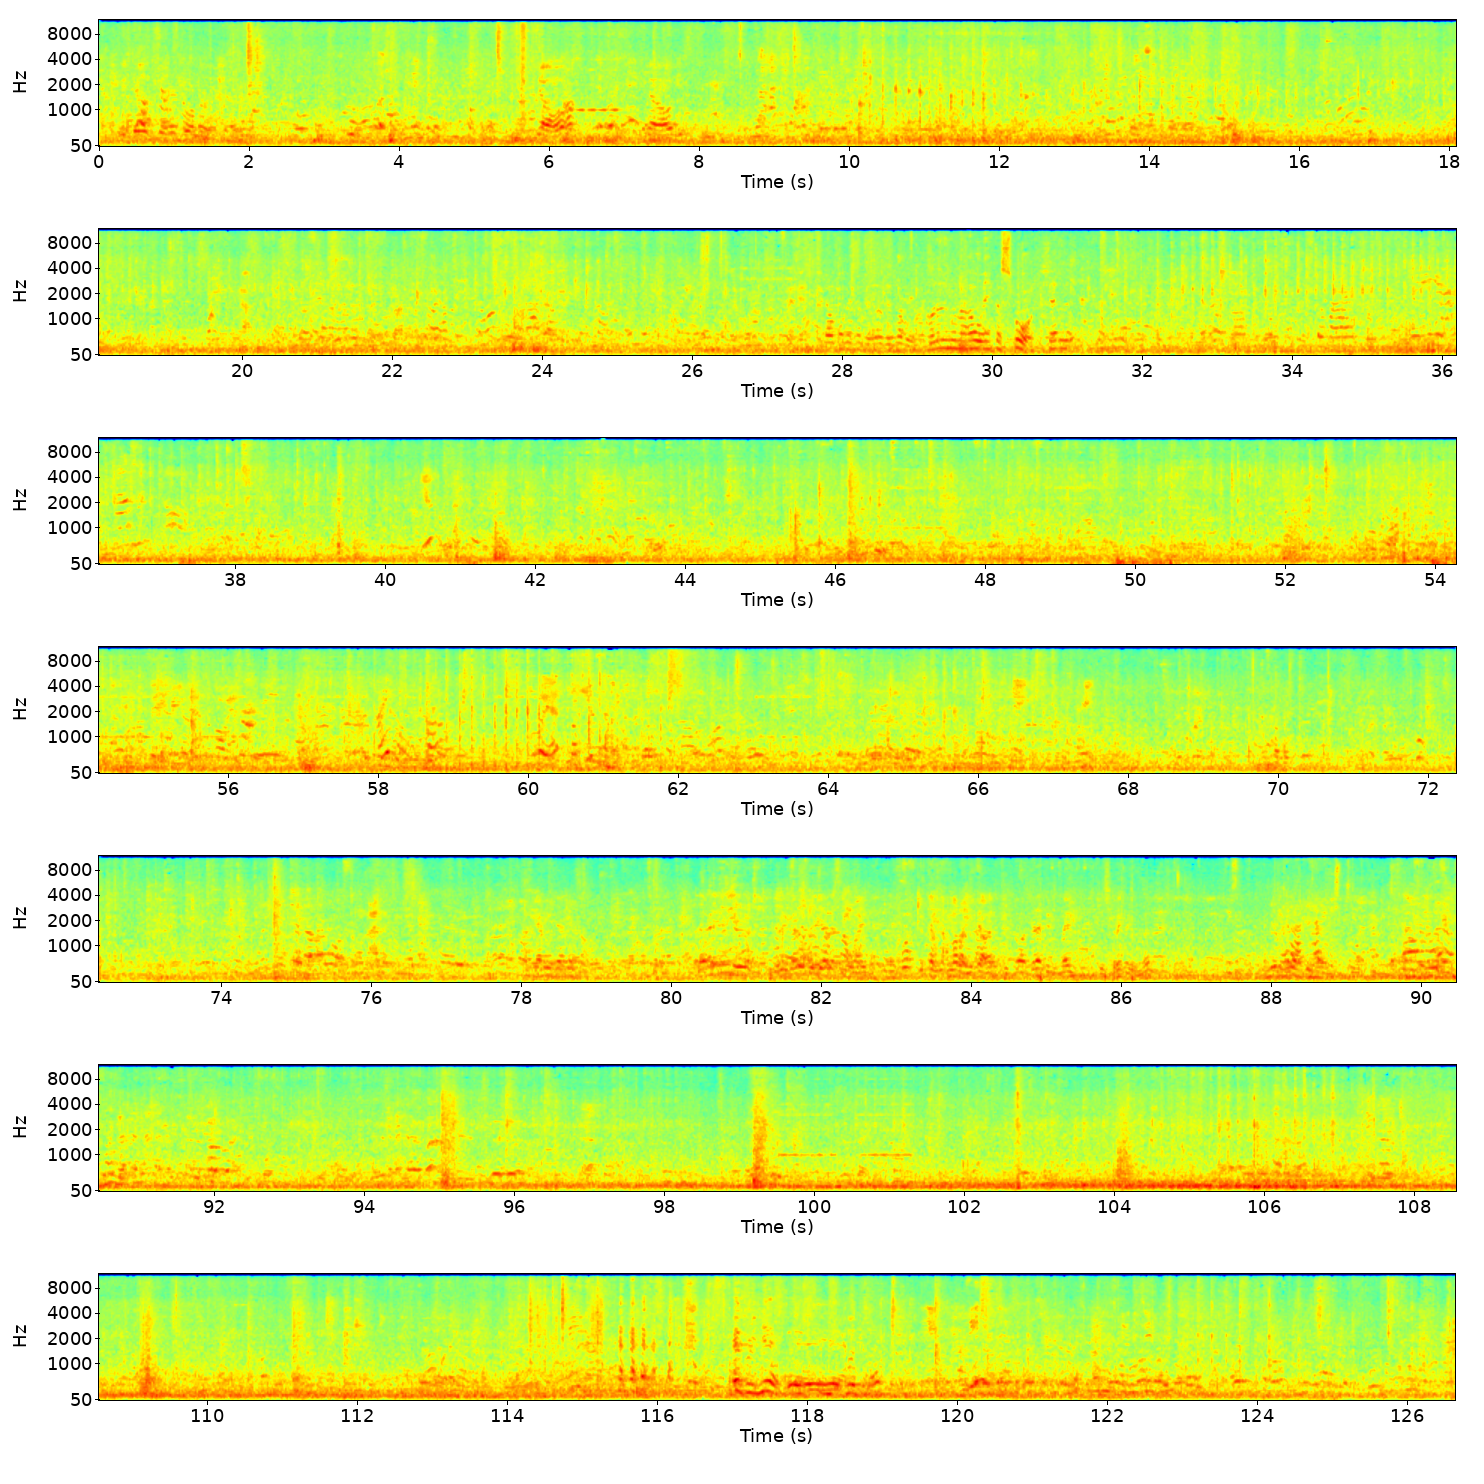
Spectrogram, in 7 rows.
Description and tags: Stockholm Central 1
First recording inside Stockholm Centralstation hall. Sounds of rolling bags, footsteps, talking people.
